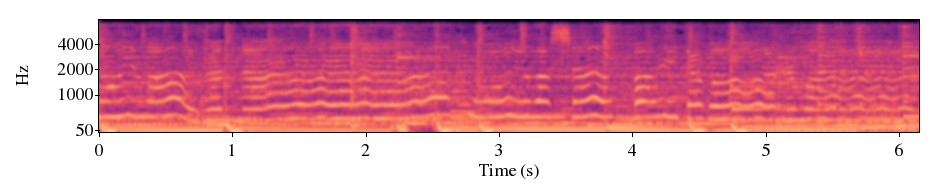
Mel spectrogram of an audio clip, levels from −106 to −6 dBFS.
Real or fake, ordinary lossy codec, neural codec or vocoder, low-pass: real; none; none; 7.2 kHz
